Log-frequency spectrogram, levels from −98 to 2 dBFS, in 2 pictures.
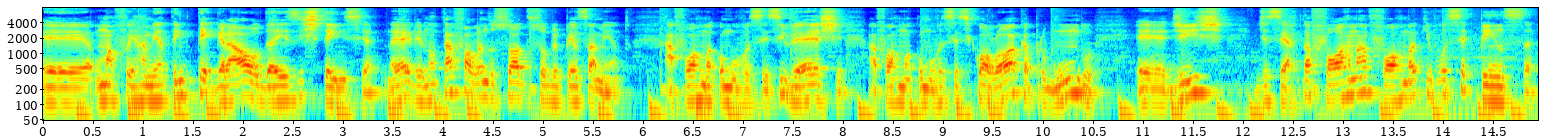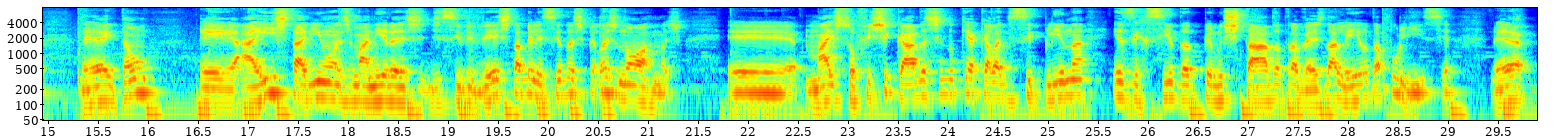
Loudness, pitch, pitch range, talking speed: -21 LUFS, 120 Hz, 105-140 Hz, 140 wpm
